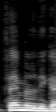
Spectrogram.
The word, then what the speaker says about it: family: FA 다음에 MI가 찍히는데 그 I 슈합니다. 강세가 앞에 fe에 있어요. fe. 그리고 family 할 때 그 fe는 그 이제 턱 벌려야 되는 에예요. 그래서 family가 아니라 family라고 발음해주는 게 맞겠죠. 자, 근데 포인트는 family가 아니에요. 여기 중간에 있는 I는요, 슈합니다. 해서 family, mully 이런 식으로 발음하는 게 맞지 family라고 발음해서는 안 돼요.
